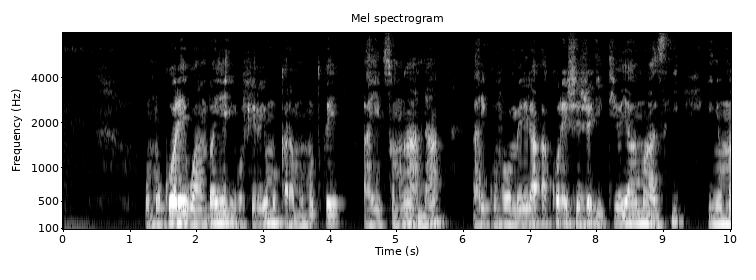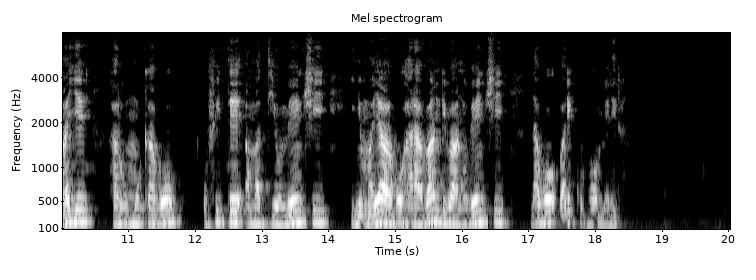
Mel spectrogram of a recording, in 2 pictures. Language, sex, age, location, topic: Kinyarwanda, male, 25-35, Nyagatare, agriculture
